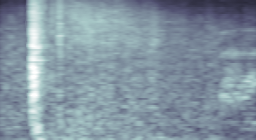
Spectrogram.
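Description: A Bishop self-propelled artillery piece fires once in World of Tanks, a single sharp, booming report followed by a rumbling tail that rolls on for about a second.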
